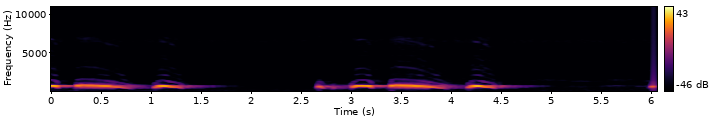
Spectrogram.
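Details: Spotted dove cooing, with song used as a lure for trapping: two clean phrases of soft, hollow coos, each a short note, a longer descending coo and a final short coo, separated by silence.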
